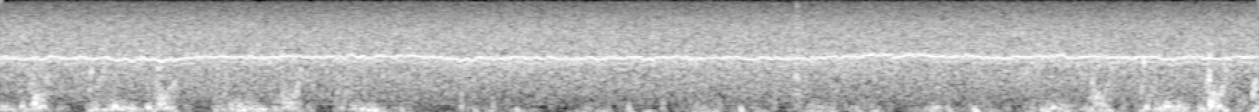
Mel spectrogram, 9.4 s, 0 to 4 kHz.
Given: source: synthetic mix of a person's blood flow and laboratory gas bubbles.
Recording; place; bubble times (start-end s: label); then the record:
Doppler ultrasound of blood flow; precordium
5.96-6.03 s: bubbles
From the record:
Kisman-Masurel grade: 121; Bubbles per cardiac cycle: 1 to 2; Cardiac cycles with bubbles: 10 to 50%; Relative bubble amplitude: barely perceptible (0.100 to 0.250); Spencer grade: 2 (many but less than half of the cardiac periods contain bubble signals, singularly or in groups); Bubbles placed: anywhere in the cardiac cycle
